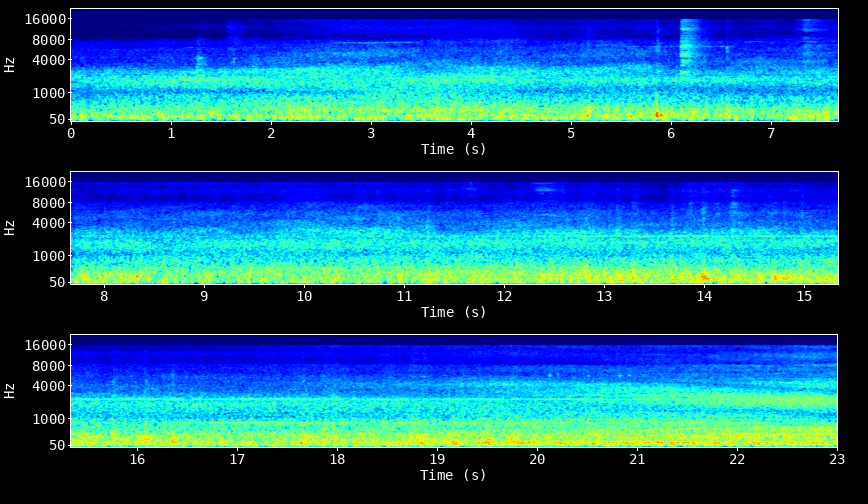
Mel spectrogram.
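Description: Two passenger trains rolling through a rail yard, one a red regional train: a steady rumble of wheels on rails with a few sharp wheel clicks over points. A thin high tone rises during the second half.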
